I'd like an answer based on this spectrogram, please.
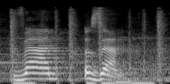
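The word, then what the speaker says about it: Van Heusen: but now it's just van Zen here its pronunciation can be bit difficult for you because there is a silent word and that is H you don't need to pronounce it it's just van is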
